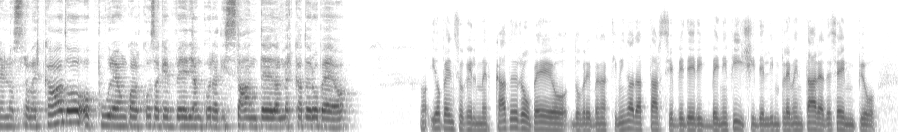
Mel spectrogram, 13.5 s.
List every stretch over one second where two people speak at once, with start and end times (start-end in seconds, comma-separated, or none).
none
